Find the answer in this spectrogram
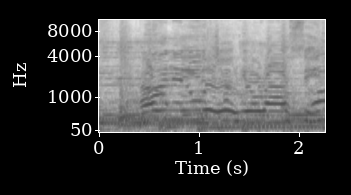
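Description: Live gospel worship music: women's voices singing long notes with a wide vibrato, over electric guitar and keyboard.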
